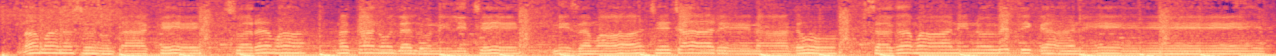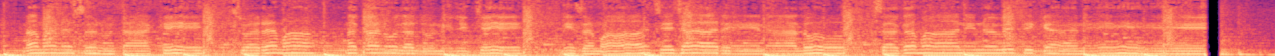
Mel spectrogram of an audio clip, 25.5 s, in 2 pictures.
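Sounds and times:
Telugu romantic background music ringtone: 0:00.1 - 0:25.4.

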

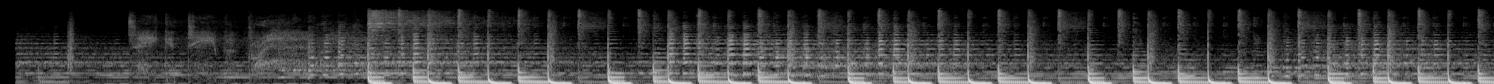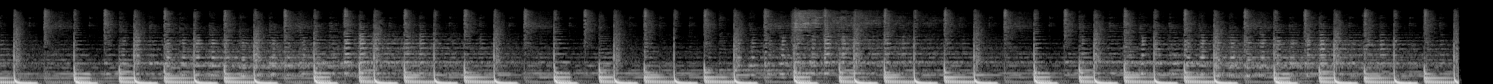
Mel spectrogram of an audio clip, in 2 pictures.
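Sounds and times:
Arabic ringtone background music: 0:03.2 - 0:29.5.

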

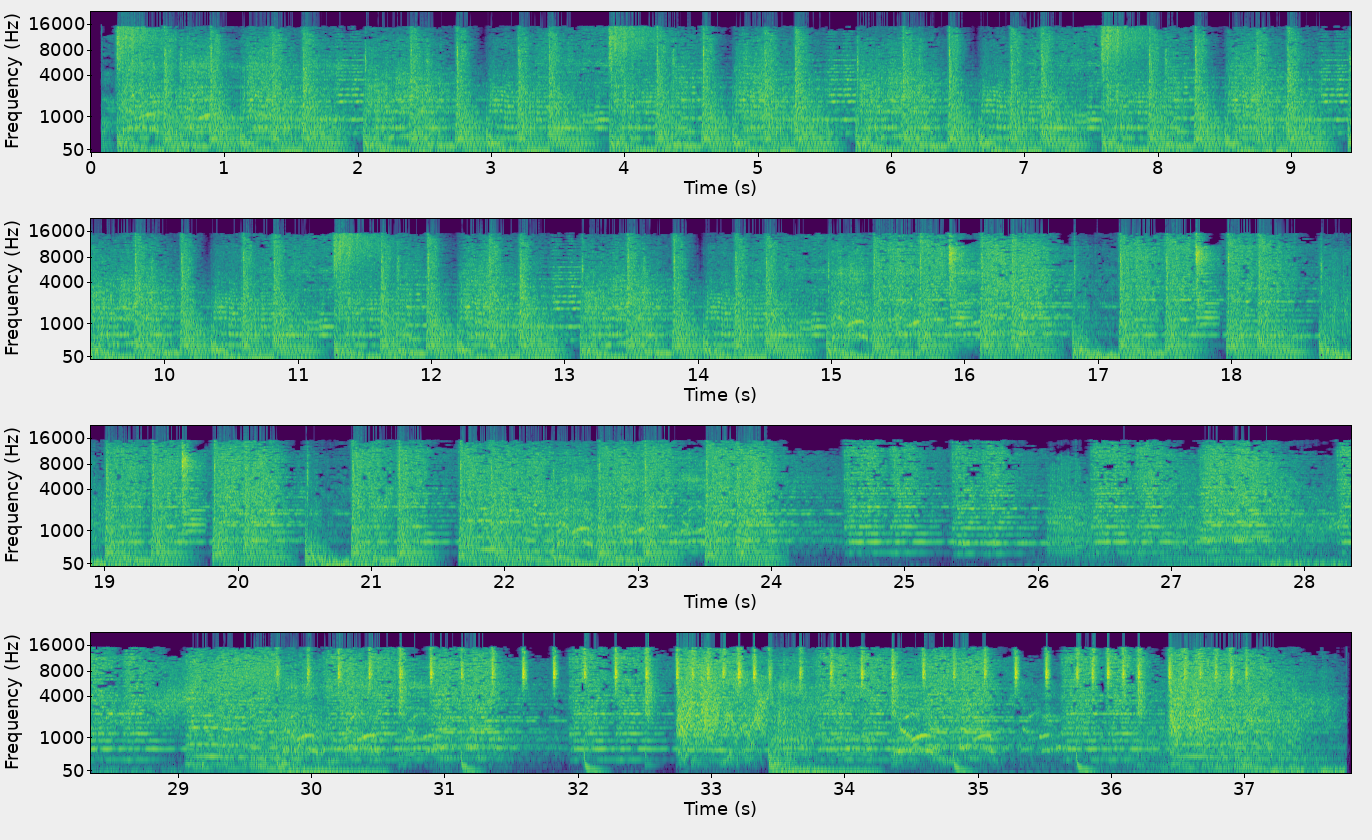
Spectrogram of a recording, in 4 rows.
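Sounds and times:
interval background music ringtone: 0:00.1 - 0:37.4.

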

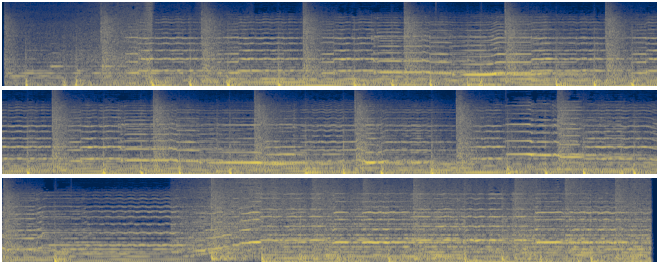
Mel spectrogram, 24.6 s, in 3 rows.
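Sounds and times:
violin playing a cover: 0:01.4 - 0:24.5.

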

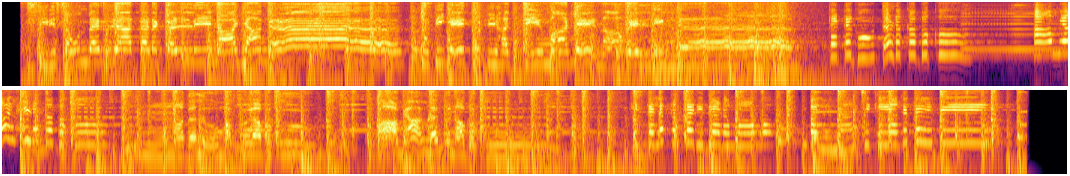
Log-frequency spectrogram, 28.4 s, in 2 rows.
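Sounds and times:
stylish background music: 0:00.3 - 0:12.1, 0:12.8 - 0:27.9.

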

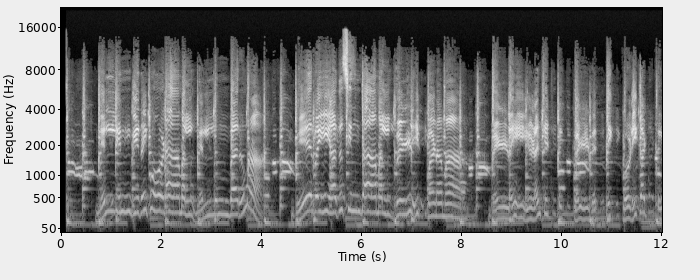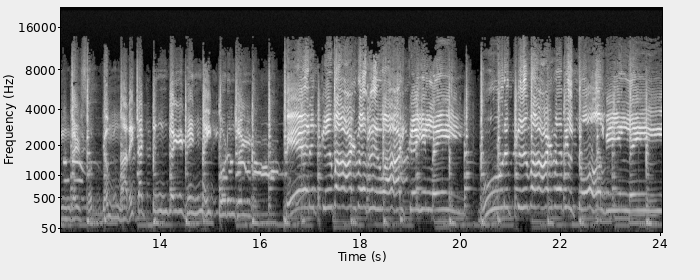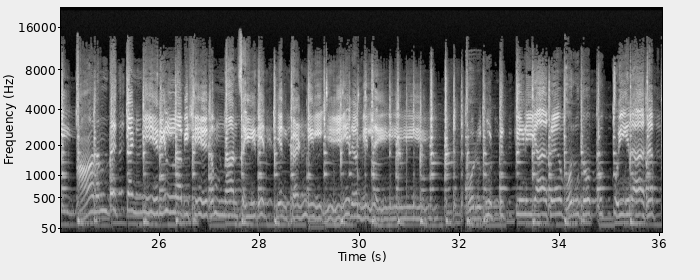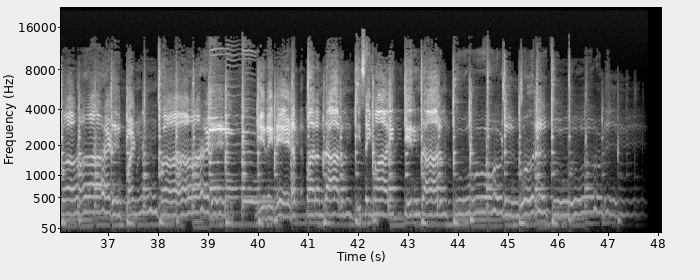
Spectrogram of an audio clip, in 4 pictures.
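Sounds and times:
ancient TV instrumental music: 0:00.0 - 0:47.1.

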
